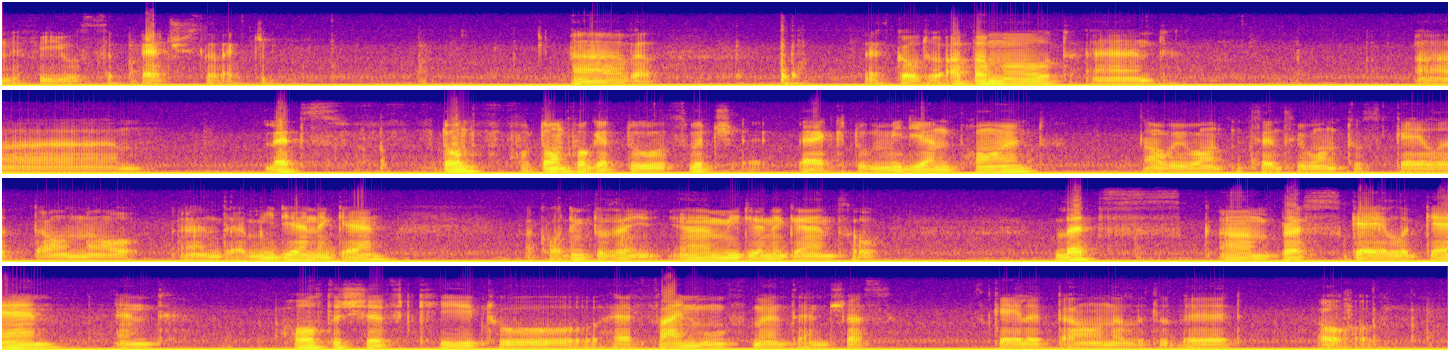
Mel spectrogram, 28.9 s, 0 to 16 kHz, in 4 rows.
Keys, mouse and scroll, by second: 1.1-2.1 drag, 3.1 KP_7, 5.7-6.7 shift+drag, 10.1 click, 13.4-14.6 drag, 19.9 s.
